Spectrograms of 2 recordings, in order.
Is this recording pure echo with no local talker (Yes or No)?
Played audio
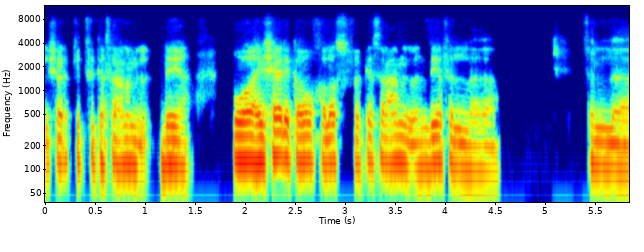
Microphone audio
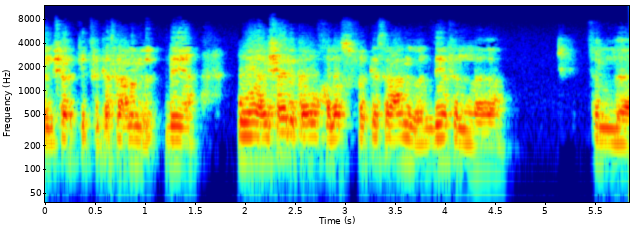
Yes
